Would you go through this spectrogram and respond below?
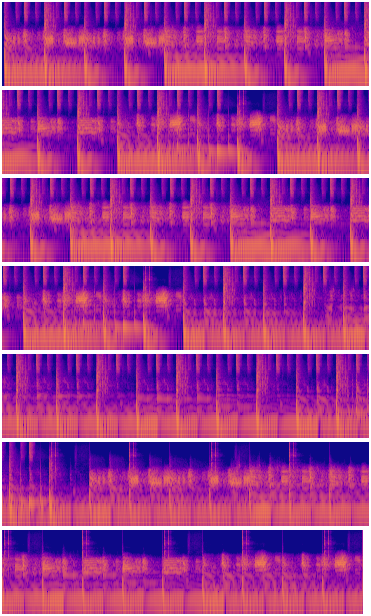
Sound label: LOOP SWING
